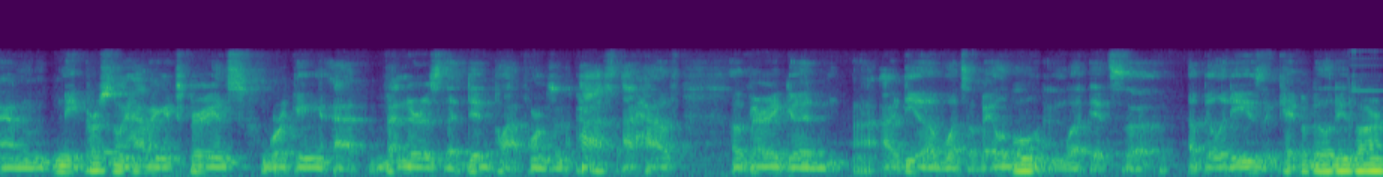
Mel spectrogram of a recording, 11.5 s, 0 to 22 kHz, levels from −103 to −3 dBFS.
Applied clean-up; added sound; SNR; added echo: neural separator model SepFormer DNS4.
